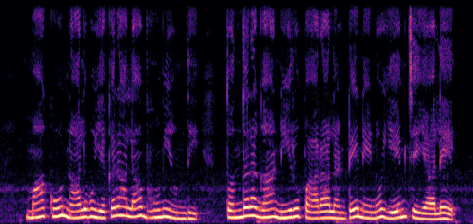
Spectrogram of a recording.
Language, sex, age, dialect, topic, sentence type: Telugu, female, 25-30, Telangana, agriculture, question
